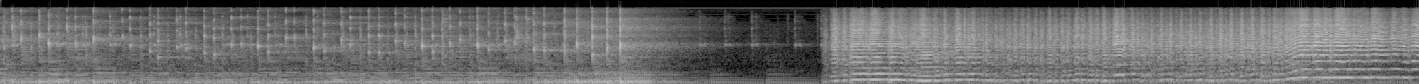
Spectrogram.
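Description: Bowed double bass with drums and cymbals struck with mallets, a busy low rumble of strikes over the first six seconds or so. After a short quieter stretch, the arco bass carries sustained sliding notes and climbs higher near the end.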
